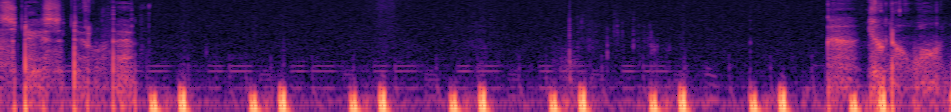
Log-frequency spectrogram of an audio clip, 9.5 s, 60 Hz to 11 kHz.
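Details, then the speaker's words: Simulated ASMR doctor roleplay, stethoscope on the chest: a steady, regular heartbeat about 60 a minute with soft whispering around it, called a strong, rhythmic normal heartbeat. "You know what? I'm actually very impressed with that heartbeat. That is a strong and rhythmatic heartbeat if I ever hear one."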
